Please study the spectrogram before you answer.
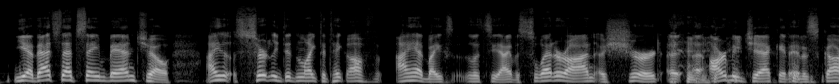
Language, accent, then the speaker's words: English; Chicago, Illinois, United States; I'm doing this thing about growing up in Chicago and how coming home in Chicago for me has always been like going on a vacation.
